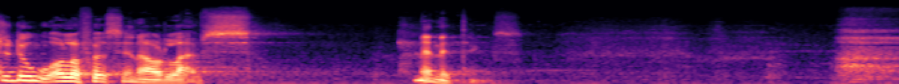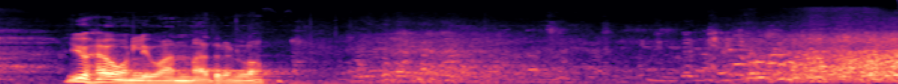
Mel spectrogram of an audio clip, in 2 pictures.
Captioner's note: laughter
